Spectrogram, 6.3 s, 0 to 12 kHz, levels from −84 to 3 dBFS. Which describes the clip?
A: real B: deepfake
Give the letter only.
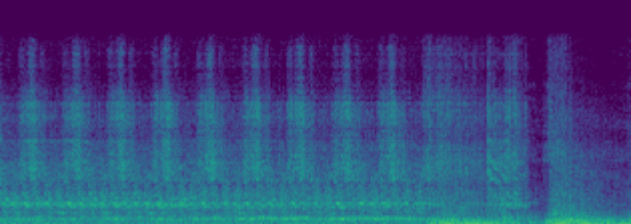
A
